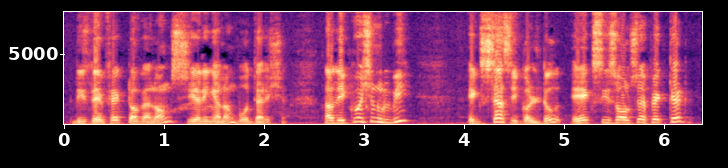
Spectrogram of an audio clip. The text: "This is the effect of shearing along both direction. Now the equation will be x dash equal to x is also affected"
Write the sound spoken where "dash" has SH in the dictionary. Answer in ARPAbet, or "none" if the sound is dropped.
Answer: S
